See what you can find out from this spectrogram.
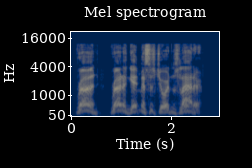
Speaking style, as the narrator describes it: I hollered

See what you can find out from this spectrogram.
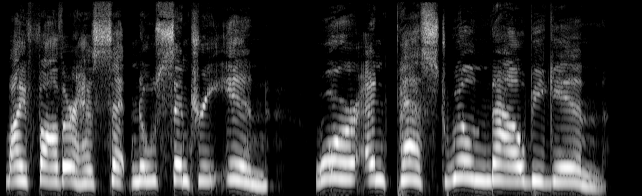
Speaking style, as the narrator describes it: Then she screamed again

